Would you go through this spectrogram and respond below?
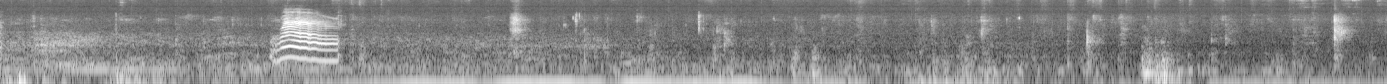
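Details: A lazy Siamese cat just woken up gives one short meow with a wavering rising and falling pitch, set against low background hum and scattered faint knocks indoors.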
